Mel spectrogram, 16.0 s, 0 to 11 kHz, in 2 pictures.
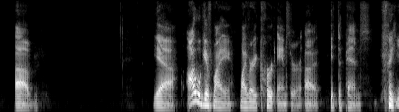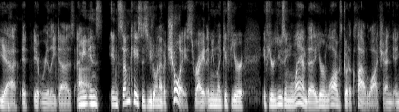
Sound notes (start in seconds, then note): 7.6 laugh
